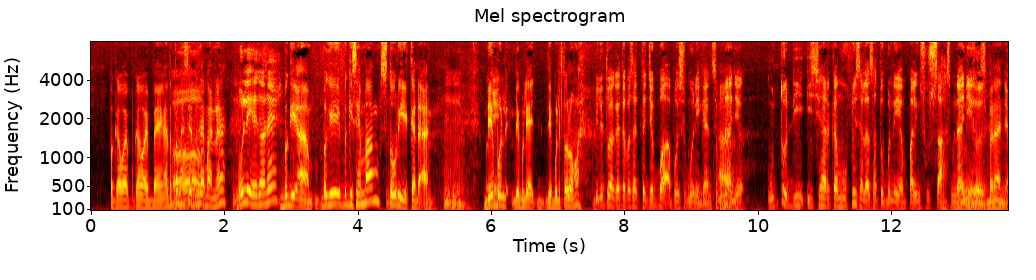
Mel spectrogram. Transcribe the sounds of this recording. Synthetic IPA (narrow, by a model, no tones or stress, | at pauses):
pəɡawajp̬əɡawajbɛŋkat̪awpʊnasaasamanə̃bolɛht̪uɦanbəɡiəbəɡibəɡisemaŋsə̥t̪oɾikəadaʔa̰n | diəbolɛdiəbolɛdiəbolɛht̪olɔŋlahbilat̪uɦankat̪apas̬at̪ərd͡ʒəbaʔ̚ap̬əsəmuənikansəbənarɲa | unt̪ʊʔ̚diːsiɦaɾkanmuflisdalasat̪ubənəjaŋpalɪŋsusahsəbənarɲãsəbənarɲa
